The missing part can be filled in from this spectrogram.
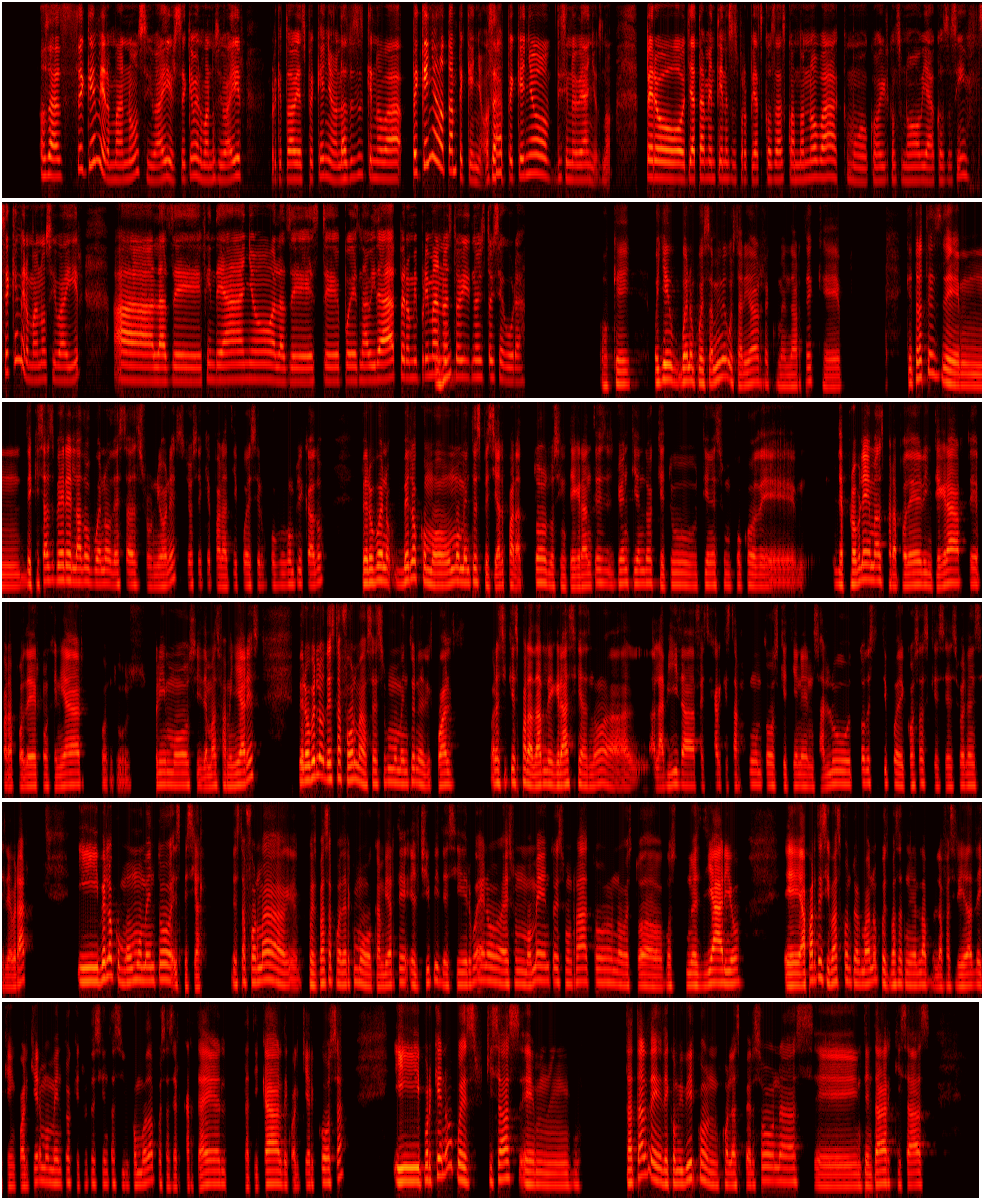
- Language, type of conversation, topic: Spanish, advice, ¿Cómo manejar la ansiedad antes de una fiesta o celebración?
- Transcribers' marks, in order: none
